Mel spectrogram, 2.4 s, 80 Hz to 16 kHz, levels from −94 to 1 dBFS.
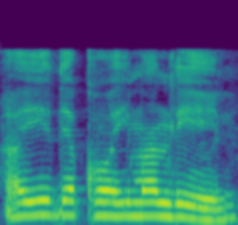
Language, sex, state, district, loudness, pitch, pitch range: Hindi, male, Bihar, Begusarai, -13 LUFS, 185 Hz, 170-190 Hz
